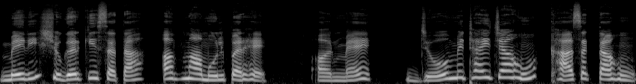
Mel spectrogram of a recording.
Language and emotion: Urdu, happy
